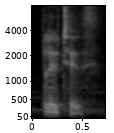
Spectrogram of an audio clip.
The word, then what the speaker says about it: Bluetooth: And finally, Bluetooth. Make sure you pronounce the 3 at the end clearly with your tongue between your teeth. Bluetooth.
